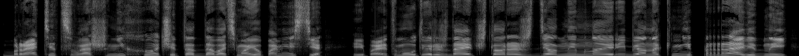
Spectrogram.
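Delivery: high-pitched outraged tirade; indignant countess, voice strained upward; shouting indignantly. A narrator's reading. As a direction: cry the accusation out high, without full volume. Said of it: "кричала Брунхильда, краснея от негодования".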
